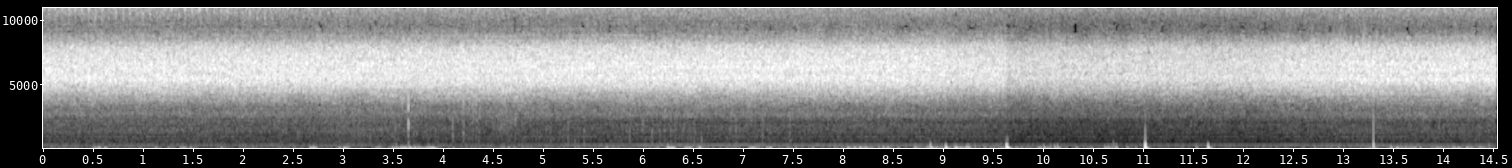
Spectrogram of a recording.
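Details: Cicada calling: a steady, unbroken high-pitched buzzing drone lasting throughout, with a faint low hum and scattered soft knocks and rustles beneath it.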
